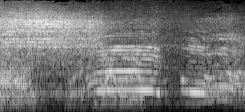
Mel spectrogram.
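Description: The last hit of a death metal song, with drums and cymbals ringing out and dying away within about half a second. Then several voices shout and whoop loudly.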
